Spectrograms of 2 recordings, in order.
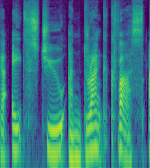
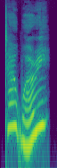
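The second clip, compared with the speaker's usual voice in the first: high, small doll voice; a tiny doll comforting her; little doll; 12 semitones higher than usual. A narrator's reading. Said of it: "said her little doll".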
